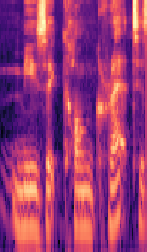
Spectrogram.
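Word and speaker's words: musique concrète: music concrete. Is that how you say it? Yeah, or music yeah.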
